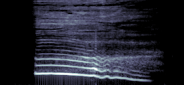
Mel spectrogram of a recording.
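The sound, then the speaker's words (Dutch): A single long, voiced yawn made as a voice exercise to free the throat, starting at a steady mid pitch, then wavering and sliding downward as it fades out over about two seconds. Fairly loud, with no talking. “Door bijvoorbeeld te gapen. Gapen en dan nog een beetje geluid erbij maken.”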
